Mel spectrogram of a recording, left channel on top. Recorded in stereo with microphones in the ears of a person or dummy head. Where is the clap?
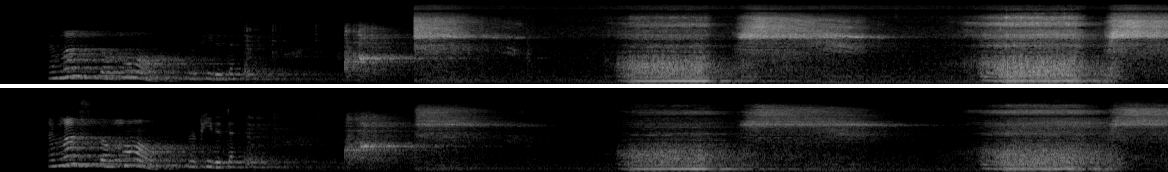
No clap in this recording.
